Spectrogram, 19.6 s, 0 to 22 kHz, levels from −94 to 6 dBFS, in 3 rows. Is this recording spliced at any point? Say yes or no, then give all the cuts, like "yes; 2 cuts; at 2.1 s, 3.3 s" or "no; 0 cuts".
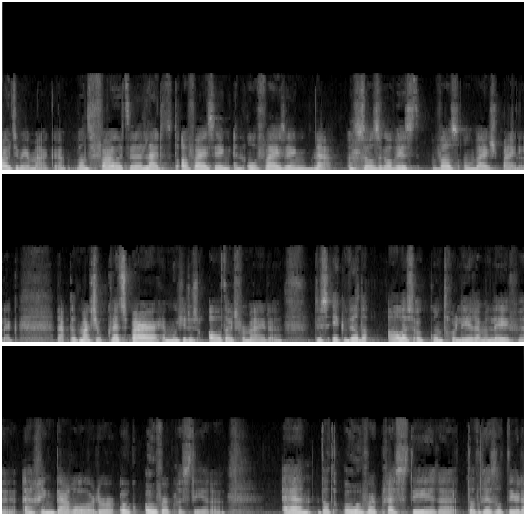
no; 0 cuts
